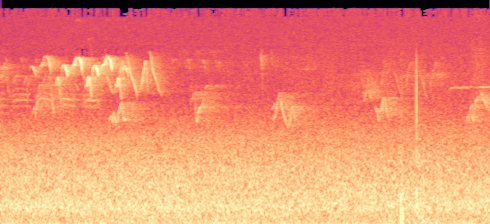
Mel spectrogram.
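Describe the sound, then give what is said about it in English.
A black-and-white warbler sings a thin, high, squeaky run of repeated notes in a somewhat open spot with white cedar on both sides, over a steady rushing background, with a few fainter bird calls scattered around it. “It's a black and white warbler.”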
